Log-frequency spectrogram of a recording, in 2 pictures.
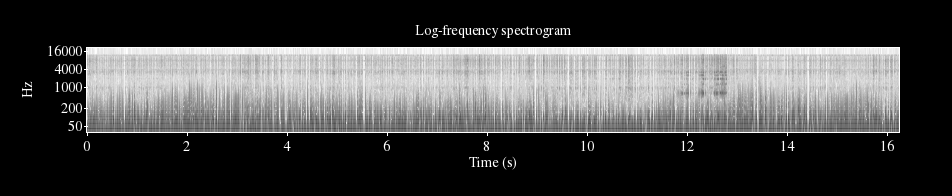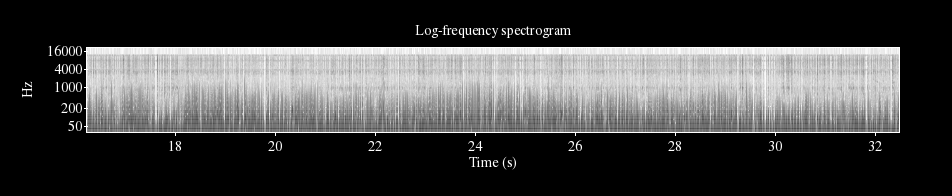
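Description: Vintage BMT BU wooden gate car running along the tracks, heard from its open front end: a loud, steady rumble with rattling and clatter of the wheels over the rails. A brief high-pitched tone sounds about twelve seconds in.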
